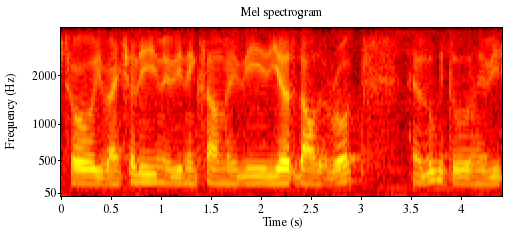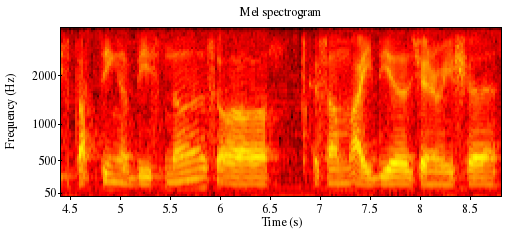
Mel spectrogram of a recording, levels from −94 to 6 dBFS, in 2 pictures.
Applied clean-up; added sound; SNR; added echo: none; none; none; none.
